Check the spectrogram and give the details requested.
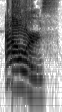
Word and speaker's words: hours: Sometimes H has no sound. Historical. Herb. Oh! Hours.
